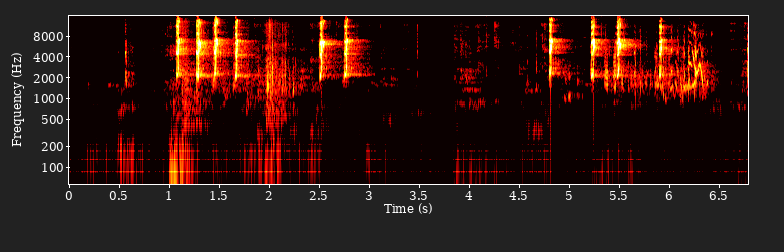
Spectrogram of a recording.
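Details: Budgie giving sharp, clicky chirps and short squeaks in spaced bursts with silent gaps, some notes ringing high and thin, a few soft thumps underneath.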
